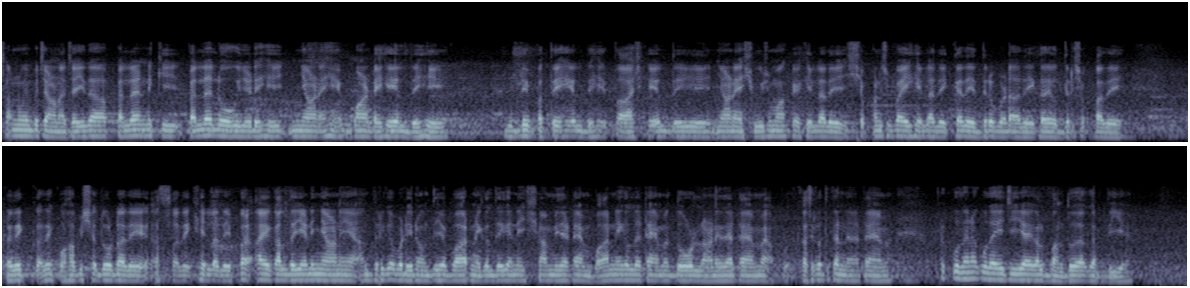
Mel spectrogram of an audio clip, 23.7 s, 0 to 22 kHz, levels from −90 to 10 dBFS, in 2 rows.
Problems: constant background noise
